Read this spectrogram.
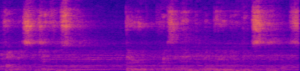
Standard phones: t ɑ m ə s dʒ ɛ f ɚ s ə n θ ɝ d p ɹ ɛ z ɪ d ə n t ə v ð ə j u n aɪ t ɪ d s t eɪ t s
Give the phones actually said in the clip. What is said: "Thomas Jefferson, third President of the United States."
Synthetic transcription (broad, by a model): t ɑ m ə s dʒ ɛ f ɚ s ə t θ ɝ d p ɹ ɛ z ɪ d ə n t ə v ð ə j u n aɪ t ɪ d s t eɪ t s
